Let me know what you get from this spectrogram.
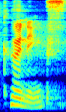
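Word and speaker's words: Koninckx: It's pronounced Konings. – Konings. – Konings, yeah. And even people here can pronounce it, but they can't write it because it's Flemish. – Yeah. – So at the end you have N-C-K-X, which is like, sounds made up.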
